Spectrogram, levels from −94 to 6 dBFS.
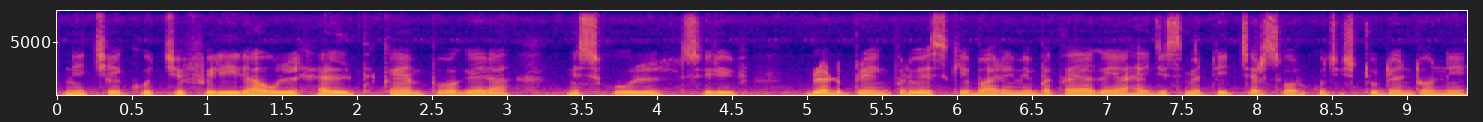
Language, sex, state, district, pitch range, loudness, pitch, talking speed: Hindi, male, Rajasthan, Bikaner, 155-165 Hz, -16 LUFS, 160 Hz, 165 wpm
